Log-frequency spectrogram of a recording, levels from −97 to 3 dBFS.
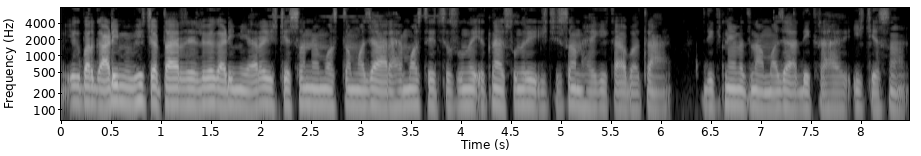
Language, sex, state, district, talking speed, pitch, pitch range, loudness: Hindi, male, Chhattisgarh, Balrampur, 260 wpm, 115 Hz, 110-125 Hz, -36 LUFS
